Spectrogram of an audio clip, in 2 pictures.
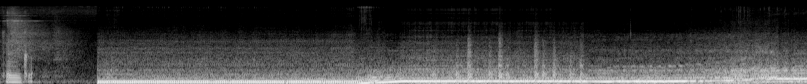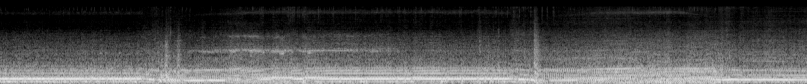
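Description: A car engine drones steadily, then revs higher and drops back as the car shifts up through the gears.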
